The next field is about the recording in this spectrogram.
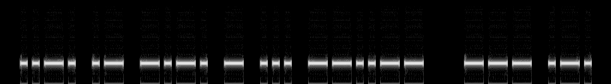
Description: Morse code, heard as a keyed tone, about 20 wpm, 1000 Hz. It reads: FACTS, OR
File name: qotdfiles / 20wpm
